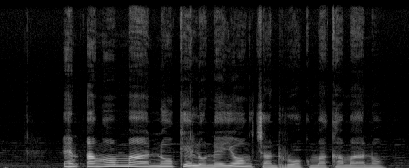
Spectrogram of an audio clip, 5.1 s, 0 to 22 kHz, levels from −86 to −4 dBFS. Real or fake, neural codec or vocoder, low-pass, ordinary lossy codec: real; none; none; none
